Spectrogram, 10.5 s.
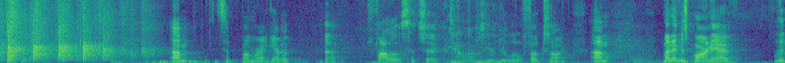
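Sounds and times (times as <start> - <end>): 
audience applauding: 0.0 - 2.2
speech: 2.3 - 10.4.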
